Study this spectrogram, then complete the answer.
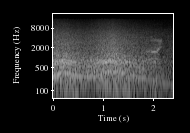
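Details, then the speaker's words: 1979 Ford F-150 4x4 with rebuilt 460 V8, MSD distributor and electric fans, after sitting a while: at startup a thin squeal rides over the revs and falls in pitch with them. Belt slip suspected, possibly from steam cleaning. "well go ahead and fire it up for you belt squeal there grip it up again here"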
